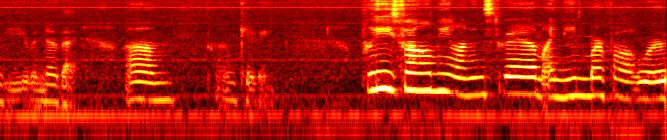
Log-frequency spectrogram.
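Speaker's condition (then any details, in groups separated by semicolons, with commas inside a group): Cerebral palsy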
